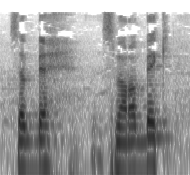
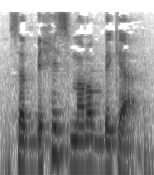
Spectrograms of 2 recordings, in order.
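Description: First: The vowel after the ḥ is barely pronounced. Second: The vowel after the ḥ is clearly pronounced. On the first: The speaker calls it wrong. "لا يخلص كسرة الحاء" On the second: The speaker calls it right. "فكسرت الحاء، سبحي"

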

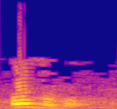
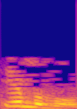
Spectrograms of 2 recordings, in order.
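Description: First: The word begins with a vowel other than 'i'. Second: The word begins with an 'i' vowel. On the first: The speaker calls it wrong. "ما تقول امضوا" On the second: The speaker calls it right. "فإنها تكون بالكسر ... تقول امضوا"

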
